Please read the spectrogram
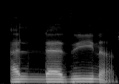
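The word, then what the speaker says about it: الذين: সিরাতাল মুস্তাকিম সিরাতাল্লাজিনা আলাইহিম এখানে লামকে গিয়ে ধরতেছে এখানে আলিফ সাইলেন্ট বাট লামটা সাইলেন্ট না লামের উপর সাদ্দা আছে লামকে গিয়ে ধরতেছে সিরাতাল্লাজিনা আল্লাজিনা সিরাতাল্লাজিনা সিরাতাল্লাজিনা আনআমতা আনআমতা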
